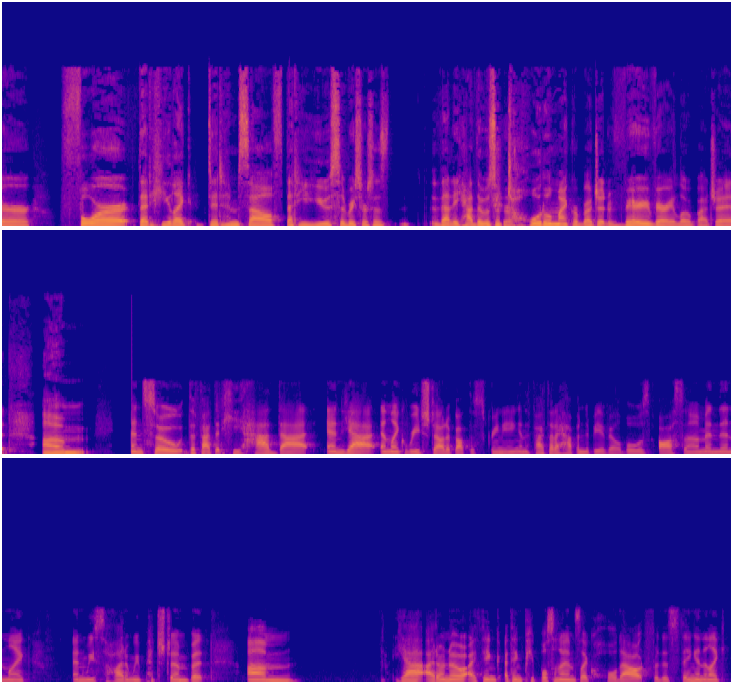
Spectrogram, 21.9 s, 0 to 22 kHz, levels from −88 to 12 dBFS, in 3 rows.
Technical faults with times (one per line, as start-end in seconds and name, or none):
8.50-21.87 input switched to a poorer device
